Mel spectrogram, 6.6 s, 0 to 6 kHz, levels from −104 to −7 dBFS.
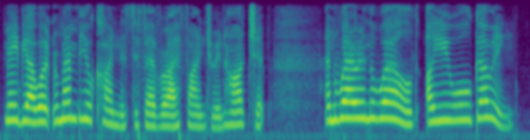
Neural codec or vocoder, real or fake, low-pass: none; real; 5.4 kHz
